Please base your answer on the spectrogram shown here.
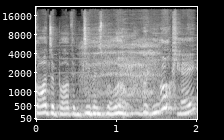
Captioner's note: groaning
